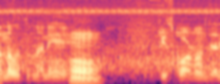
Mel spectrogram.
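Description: A steady high-pitched insect drone runs under a man's voice, which speaks briefly in the first second and again near the end.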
